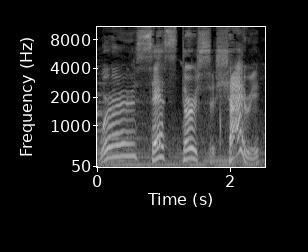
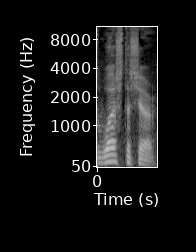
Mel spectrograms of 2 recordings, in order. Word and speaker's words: Worcestershire: Worcestershire. Pourquoi pas? Mais la bonne prononciation, c'est... Worcestershire? Now that sounds fancy. It's Worcestershire.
